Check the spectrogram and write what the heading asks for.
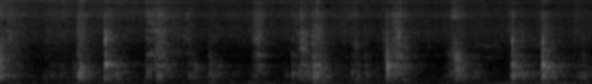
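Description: Metal spatula scraping and knocking against a metal kadai, about two strokes a second, as potato pieces are tossed in spiced oil over a low flame, with a soft sizzle underneath.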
